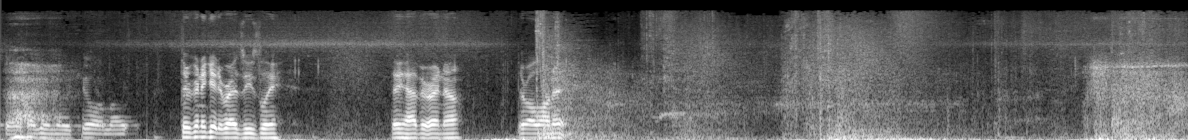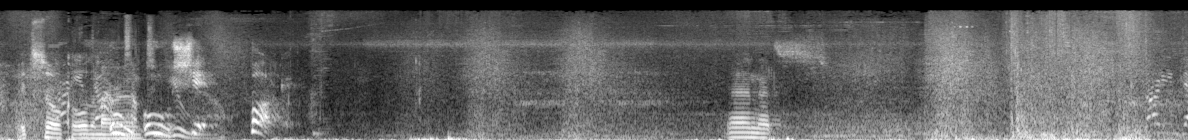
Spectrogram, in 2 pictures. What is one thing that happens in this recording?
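Rifle shots crack in a video game.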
